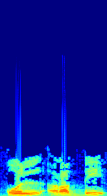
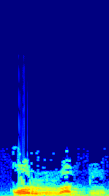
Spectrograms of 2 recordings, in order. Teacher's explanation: You say قُرْ رَبِّي. The lam is completely dropped because you merge the ra with the qaf.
